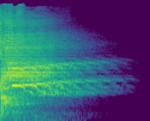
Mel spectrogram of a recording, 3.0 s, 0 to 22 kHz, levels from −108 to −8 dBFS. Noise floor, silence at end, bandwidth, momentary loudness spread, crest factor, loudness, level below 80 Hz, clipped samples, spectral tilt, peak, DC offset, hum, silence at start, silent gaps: -69 dBFS; 1.35 s; over 20 kHz; 23 LU; 18 dB; -14 LUFS; -64 dBFS; under 0.1%; 1 dB/octave; -2 dBFS; under 0.1%; none; 0 s; none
